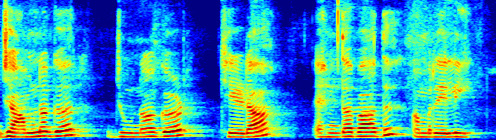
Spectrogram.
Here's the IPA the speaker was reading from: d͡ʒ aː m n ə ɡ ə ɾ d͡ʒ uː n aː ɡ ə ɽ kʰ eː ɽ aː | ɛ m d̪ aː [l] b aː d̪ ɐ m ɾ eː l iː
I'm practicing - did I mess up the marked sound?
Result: yes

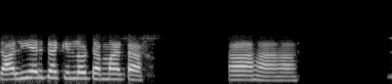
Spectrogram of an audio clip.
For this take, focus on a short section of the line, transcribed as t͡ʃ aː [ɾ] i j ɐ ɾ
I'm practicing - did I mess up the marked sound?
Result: yes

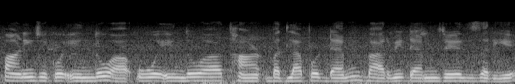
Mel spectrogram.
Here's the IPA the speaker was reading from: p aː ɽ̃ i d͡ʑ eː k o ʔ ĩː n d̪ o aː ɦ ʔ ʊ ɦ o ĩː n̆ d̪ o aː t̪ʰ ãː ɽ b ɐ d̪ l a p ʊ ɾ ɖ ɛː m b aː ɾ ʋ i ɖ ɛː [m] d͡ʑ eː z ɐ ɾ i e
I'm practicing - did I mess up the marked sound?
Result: no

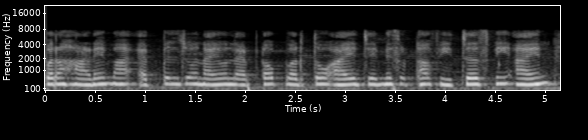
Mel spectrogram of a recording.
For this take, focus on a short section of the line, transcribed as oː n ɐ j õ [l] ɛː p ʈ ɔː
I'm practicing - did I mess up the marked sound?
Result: no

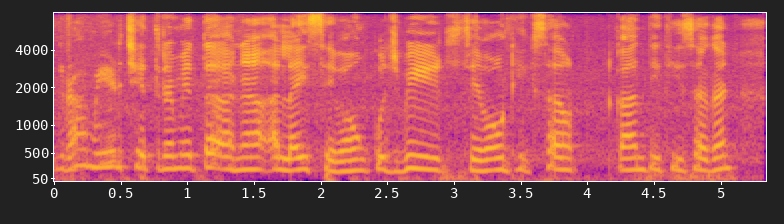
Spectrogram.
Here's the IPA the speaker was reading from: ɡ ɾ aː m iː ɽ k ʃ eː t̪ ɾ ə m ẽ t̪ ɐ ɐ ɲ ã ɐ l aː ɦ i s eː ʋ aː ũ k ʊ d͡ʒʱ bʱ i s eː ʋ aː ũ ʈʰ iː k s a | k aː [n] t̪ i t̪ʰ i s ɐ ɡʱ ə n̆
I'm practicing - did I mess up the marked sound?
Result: no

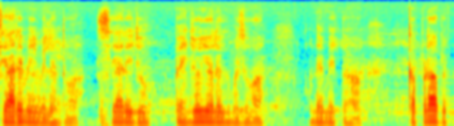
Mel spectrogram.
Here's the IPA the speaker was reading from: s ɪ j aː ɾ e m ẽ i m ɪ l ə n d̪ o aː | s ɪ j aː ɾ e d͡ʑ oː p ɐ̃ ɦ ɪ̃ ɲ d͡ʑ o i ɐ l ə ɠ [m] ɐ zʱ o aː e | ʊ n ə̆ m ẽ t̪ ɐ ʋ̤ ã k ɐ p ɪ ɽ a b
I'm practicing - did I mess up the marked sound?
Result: no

